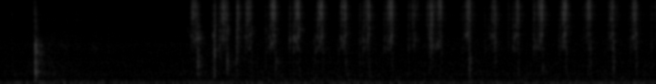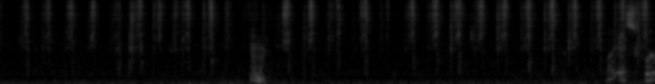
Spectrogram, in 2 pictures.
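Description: Tarot cards being shuffled in a long run of crisp, rapid riffling clicks that carry on steadily for most of the stretch, close by, with a voice speaking faintly underneath.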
